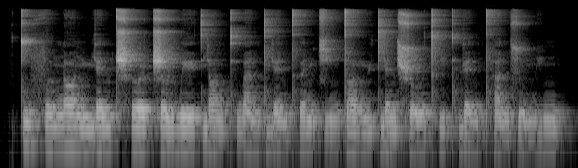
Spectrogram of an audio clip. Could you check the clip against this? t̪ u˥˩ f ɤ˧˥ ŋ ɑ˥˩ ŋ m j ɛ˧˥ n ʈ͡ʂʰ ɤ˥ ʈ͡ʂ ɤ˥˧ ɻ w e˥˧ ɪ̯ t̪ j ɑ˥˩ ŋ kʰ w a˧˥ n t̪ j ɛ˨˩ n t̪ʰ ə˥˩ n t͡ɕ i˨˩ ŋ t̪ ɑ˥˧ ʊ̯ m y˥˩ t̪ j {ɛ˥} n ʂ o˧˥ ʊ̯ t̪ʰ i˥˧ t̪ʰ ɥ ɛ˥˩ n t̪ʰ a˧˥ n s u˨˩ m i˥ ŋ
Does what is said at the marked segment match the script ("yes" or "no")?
yes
